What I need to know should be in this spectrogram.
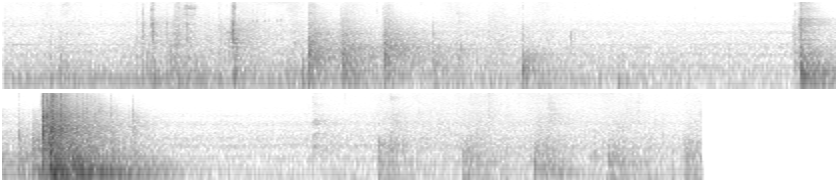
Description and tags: Door OPEN CLOOSE
Door Open Close
Close, Open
